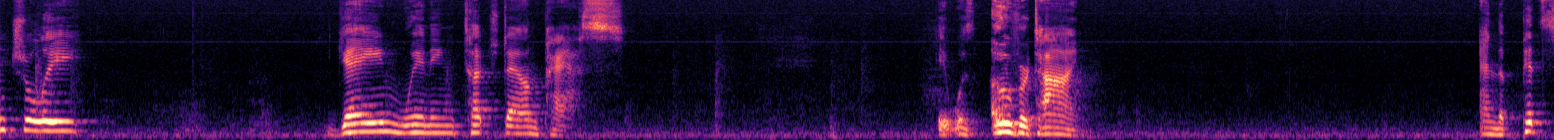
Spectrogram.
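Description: An elderly man speaks slowly and calmly in an echoing room, pausing between phrases.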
